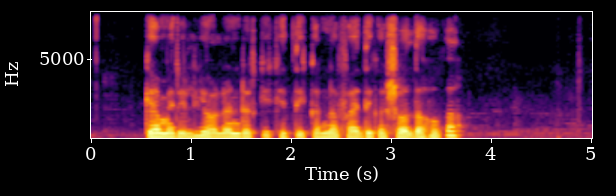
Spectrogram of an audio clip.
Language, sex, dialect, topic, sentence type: Hindi, female, Marwari Dhudhari, agriculture, statement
